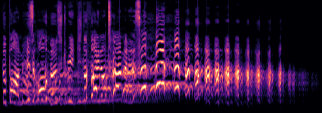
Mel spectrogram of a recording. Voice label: announcer cart attacker final warning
